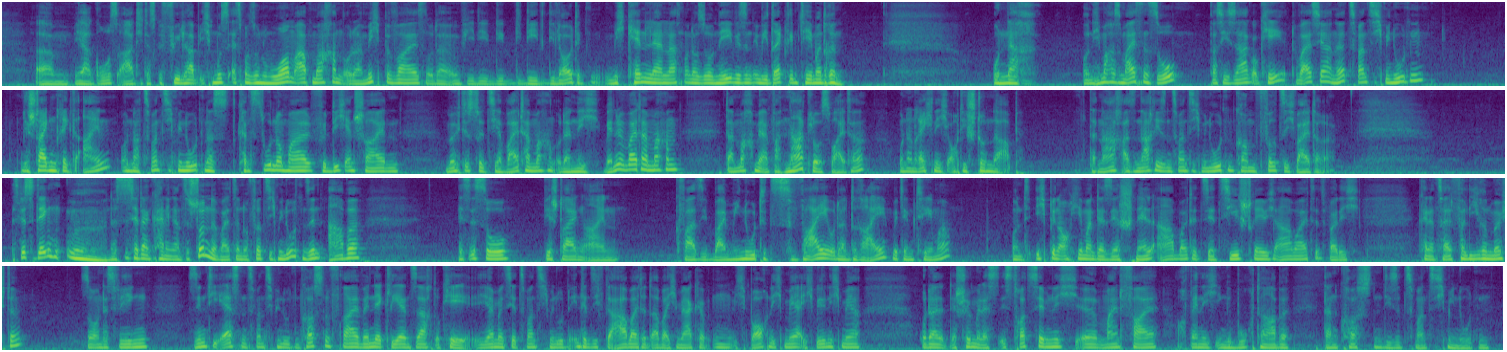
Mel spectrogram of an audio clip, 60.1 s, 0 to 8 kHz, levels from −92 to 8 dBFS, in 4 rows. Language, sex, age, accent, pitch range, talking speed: German, male, 30-49, German, 100-130 Hz, 205 wpm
